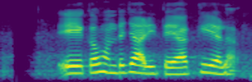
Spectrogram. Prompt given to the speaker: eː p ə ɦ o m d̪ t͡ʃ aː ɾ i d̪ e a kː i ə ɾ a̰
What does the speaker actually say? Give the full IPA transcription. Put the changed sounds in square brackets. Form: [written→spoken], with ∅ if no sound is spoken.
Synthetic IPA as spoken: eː [p→k] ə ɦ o [m→n] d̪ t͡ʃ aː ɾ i [d̪→t̪] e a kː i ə [ɾ→l] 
